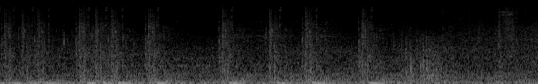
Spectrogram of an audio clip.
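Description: Gunshots fire in quick bursts in a video game, with low booming thuds.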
